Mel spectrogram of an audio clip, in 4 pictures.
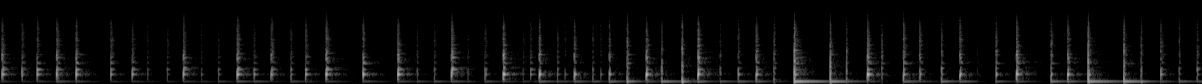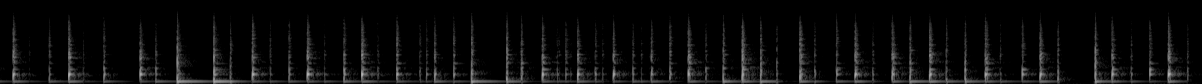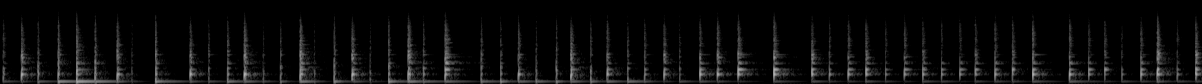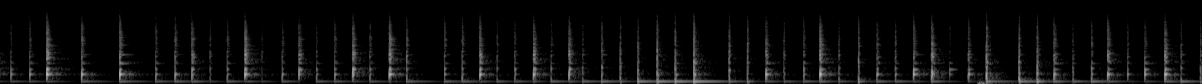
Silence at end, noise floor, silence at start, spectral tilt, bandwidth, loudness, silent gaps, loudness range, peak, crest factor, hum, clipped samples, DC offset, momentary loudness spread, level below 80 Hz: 0.05 s; -56 dBFS; 0 s; -5 dB/octave; 13.5 kHz; -38 LUFS; none; 3 LU; -8 dBFS; 30 dB; none; under 0.1%; under 0.1%; 12 LU; -68 dBFS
